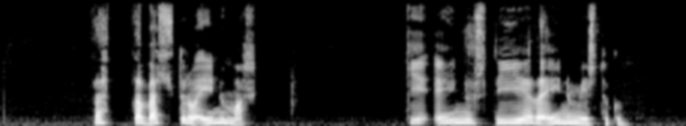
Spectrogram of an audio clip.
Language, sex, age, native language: Icelandic, female, 40-49, Icelandic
